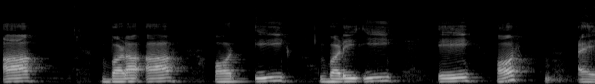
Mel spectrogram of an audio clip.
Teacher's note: इनको बोलने में हमारा जो होठ है वो गोल टाइप के नहीं हो रहे हैं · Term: आवृत मुखी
